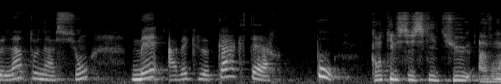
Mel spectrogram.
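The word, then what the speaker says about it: 不: Quand il se situe avant le quatrième ton, il change de prononciation et se prononce ainsi pou au deuxième ton.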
